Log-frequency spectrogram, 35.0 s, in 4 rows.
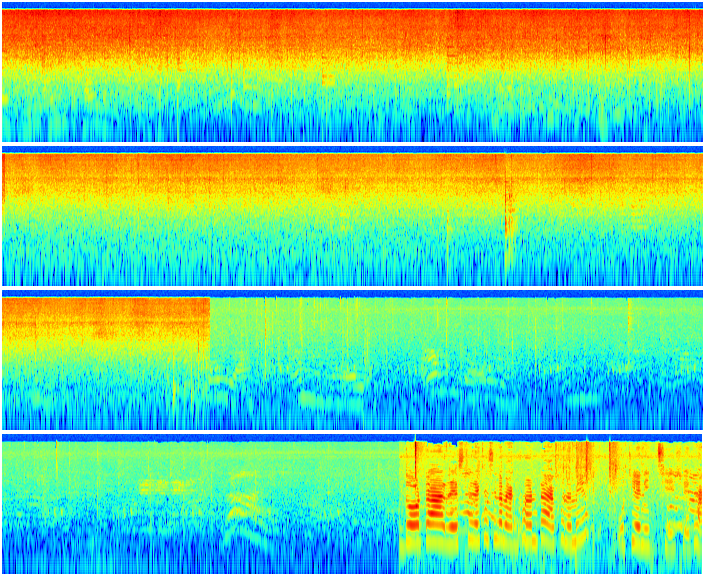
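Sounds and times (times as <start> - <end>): skewers sizzling in a pan: 0.0 - 25.4, 31.3 - 35.0
metal spatula scraping a pan: 3.3 - 4.5, 5.5 - 6.1, 12.8 - 13.2, 16.4 - 17.1.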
